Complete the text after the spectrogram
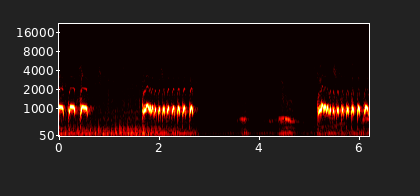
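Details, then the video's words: Zebra dove lure recording of ngerot and kuwor style song, played to stimulate breeding urge and lazy birds to sing: three bursts of rapid, rolling pulsed coos, each a quick run of even notes, separated by short quiet gaps. "Suara pancingan perkutut ngerot dan kuwor"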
